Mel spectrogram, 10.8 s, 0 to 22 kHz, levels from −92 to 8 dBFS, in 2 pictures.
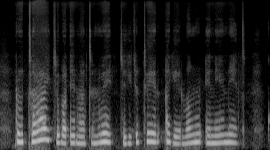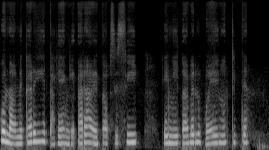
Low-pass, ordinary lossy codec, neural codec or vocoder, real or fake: none; none; codec, 44.1 kHz, 2.6 kbps, DAC; fake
